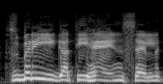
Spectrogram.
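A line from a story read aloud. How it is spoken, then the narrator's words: Stepmother's shout. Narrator (Italian): gridò la matrigna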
